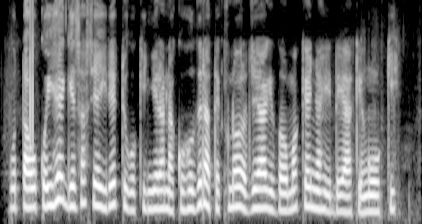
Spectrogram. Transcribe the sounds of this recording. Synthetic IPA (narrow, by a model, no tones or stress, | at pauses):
ɣotaokoiɦeɡesasjaiɾetuɣokiɲeɾanakoɦoðeɾatɛknɔɾɔd͡ʑeaɣeðɔmɔkɛɲaɦeːdejakɛŋoki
